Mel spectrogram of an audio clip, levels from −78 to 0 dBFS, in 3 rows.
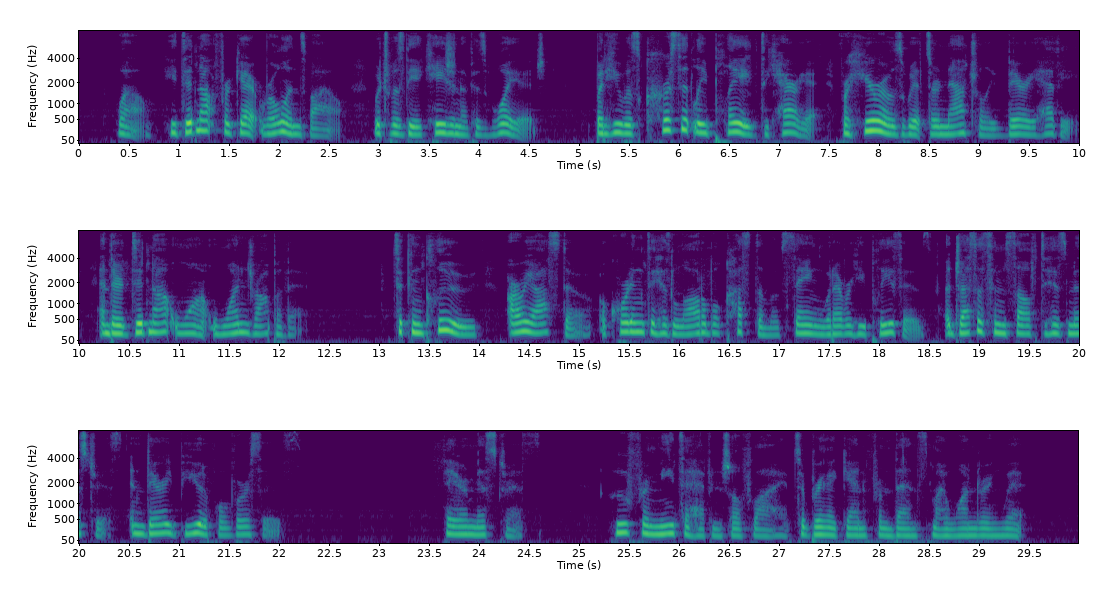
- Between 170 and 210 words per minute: No, average, 160 wpm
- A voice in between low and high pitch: Yes, medium, 170 Hz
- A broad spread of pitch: No, average, 3.7 semitones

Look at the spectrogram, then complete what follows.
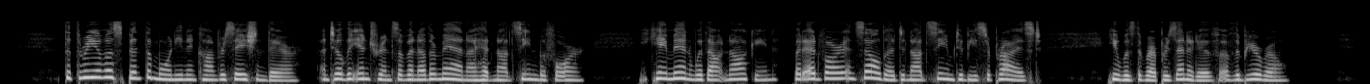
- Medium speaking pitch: No, high, 225 Hz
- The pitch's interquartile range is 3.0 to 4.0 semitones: Yes, average, 3.3 semitones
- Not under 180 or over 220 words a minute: Yes, average, 190 wpm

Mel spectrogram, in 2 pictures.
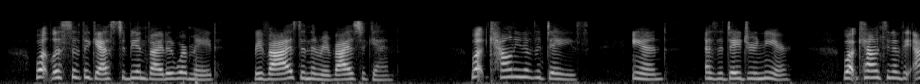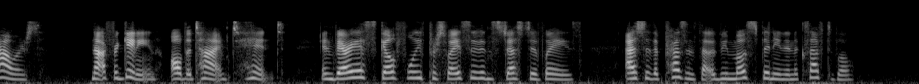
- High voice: Yes, very high, 260 Hz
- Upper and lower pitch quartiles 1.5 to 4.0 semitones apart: Yes, average, 3.3 semitones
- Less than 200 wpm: Yes, average, 185 wpm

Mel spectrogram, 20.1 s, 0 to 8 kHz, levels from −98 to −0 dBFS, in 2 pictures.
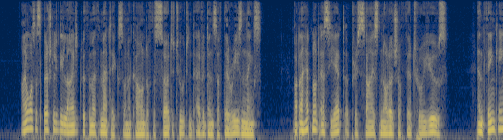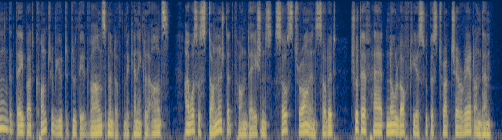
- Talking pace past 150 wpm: Yes, average, 180 wpm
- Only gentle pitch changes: No, average, 4.7 semitones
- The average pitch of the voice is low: Yes, low, 100 Hz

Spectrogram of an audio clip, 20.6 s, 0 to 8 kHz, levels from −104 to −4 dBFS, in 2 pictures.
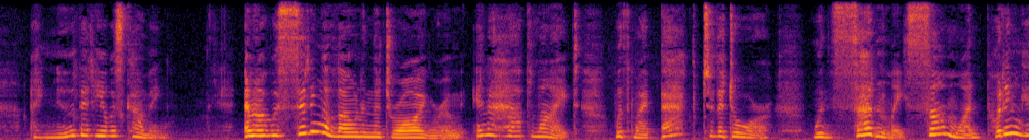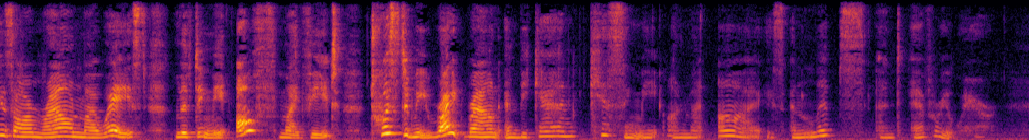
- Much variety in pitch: Yes, wide, 6.7 semitones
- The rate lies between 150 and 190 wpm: Yes, average, 155 wpm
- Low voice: No, high, 225 Hz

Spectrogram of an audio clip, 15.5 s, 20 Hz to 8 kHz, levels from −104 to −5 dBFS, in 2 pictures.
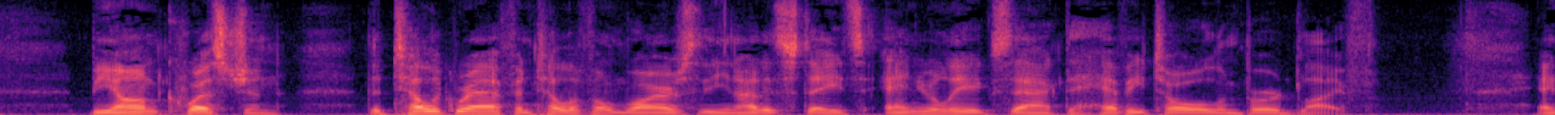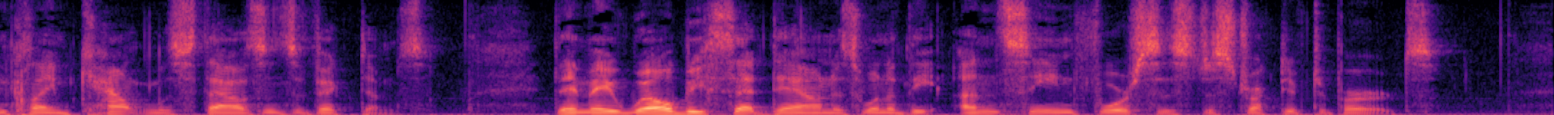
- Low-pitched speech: Yes, low, 120 Hz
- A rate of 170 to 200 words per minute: No, average, 155 wpm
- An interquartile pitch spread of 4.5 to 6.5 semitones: No, average, 4.1 semitones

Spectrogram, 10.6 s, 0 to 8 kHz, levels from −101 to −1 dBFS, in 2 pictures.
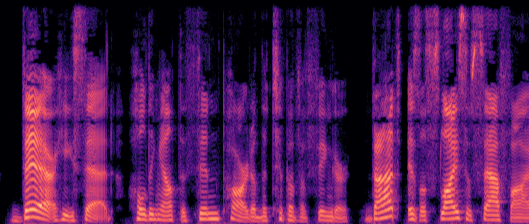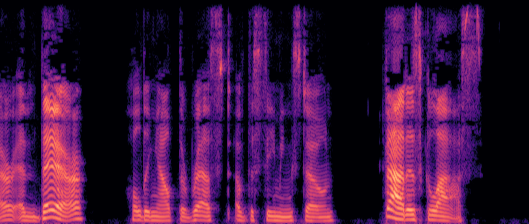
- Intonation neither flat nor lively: Yes, average, 4.8 semitones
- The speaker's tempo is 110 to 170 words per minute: No, average, 185 wpm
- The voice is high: No, medium, 155 Hz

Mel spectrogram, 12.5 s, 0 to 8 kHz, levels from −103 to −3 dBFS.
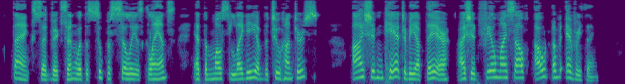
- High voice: Yes, high, 195 Hz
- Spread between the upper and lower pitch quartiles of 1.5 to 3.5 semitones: No, average, 4.1 semitones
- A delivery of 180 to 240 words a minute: No, average, 140 wpm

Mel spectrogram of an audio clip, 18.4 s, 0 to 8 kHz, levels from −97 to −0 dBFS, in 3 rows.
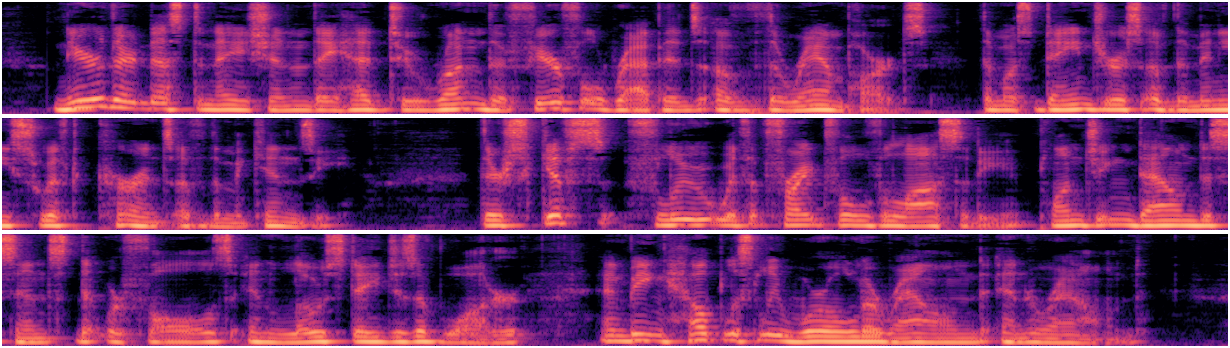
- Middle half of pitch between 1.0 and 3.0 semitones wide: Yes, narrow, 2.5 semitones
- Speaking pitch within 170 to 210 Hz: No, low, 130 Hz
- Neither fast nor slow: Yes, average, 155 wpm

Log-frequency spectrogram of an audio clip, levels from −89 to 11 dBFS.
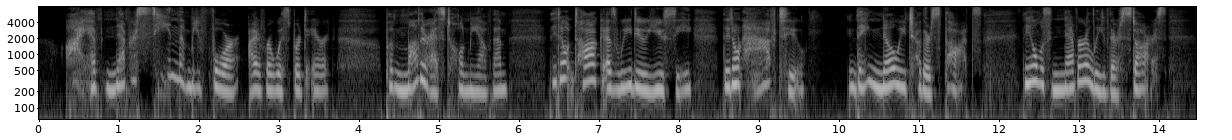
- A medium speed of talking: Yes, average, 165 wpm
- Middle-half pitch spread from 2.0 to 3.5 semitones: No, average, 3.9 semitones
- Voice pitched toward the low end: No, high, 230 Hz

